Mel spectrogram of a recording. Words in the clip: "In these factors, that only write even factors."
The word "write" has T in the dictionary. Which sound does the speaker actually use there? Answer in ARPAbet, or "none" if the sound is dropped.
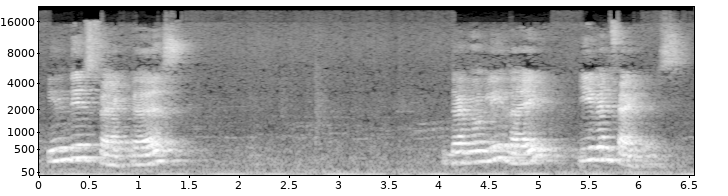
none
